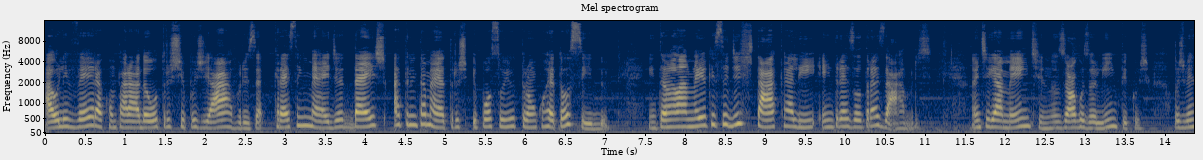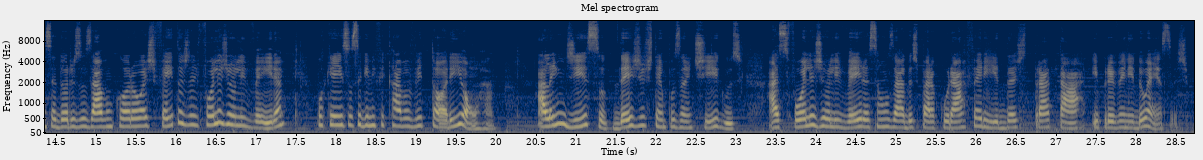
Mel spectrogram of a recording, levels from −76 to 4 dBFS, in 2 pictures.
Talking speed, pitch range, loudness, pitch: 145 wpm, 210-255 Hz, -24 LUFS, 230 Hz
